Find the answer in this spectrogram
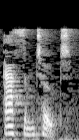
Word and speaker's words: asymptotes: weird but that P is silent so we pronounce this asymptotes ok vertical asymptotes are the imaginary line that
